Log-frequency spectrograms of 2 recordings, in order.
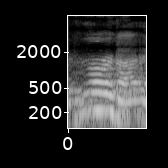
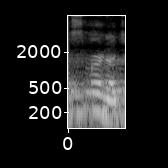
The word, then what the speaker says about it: Smyrna: Now, my wife said you got to kind of say it like this, Smyrna, right? She's like, I don't know how else you're supposed to say it. She's like, you just go Smyrna, and you'll get it right every time.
